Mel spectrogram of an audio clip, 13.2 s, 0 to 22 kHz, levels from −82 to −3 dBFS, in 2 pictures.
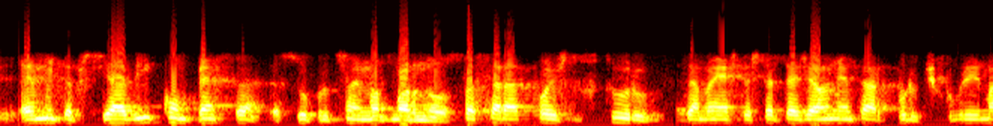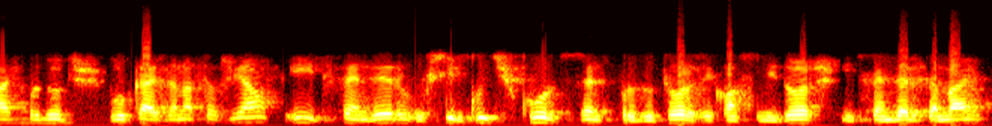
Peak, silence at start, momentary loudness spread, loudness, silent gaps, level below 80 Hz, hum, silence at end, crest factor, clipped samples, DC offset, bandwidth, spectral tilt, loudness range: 0 dBFS; 0 s; 9 LU; -13 LUFS; none; -56 dBFS; none; 0.05 s; 12 dB; 0.6%; under 0.1%; 8.6 kHz; -7.5 dB/octave; 4 LU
